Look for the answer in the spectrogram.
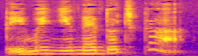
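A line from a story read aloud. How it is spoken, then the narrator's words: Exclaiming. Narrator (Ukrainian): вигукнув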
